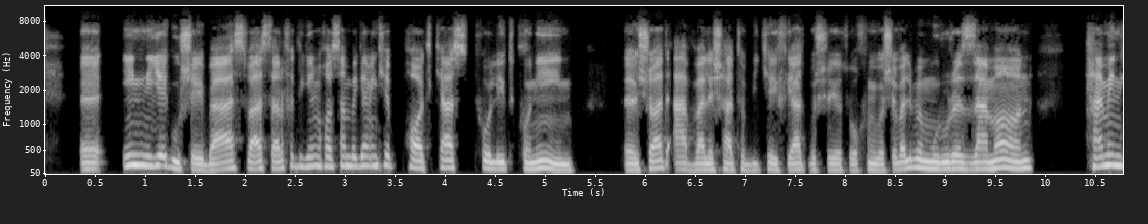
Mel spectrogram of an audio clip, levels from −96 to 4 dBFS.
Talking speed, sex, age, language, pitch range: 150 wpm, male, 20-39, Persian, 115-150 Hz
